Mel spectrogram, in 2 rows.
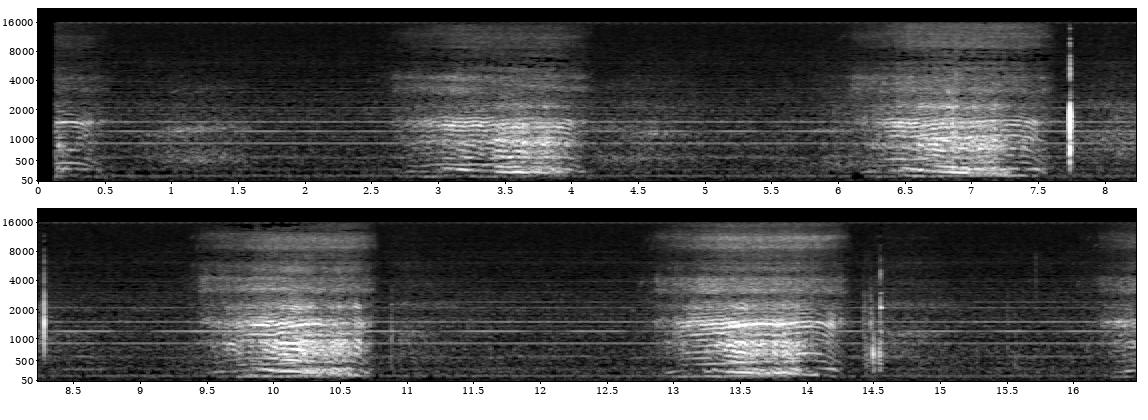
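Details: Several people snoring at once: four airy, fluttering snores at about 17 breaths a minute, with faint clicks in the room; snoring.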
